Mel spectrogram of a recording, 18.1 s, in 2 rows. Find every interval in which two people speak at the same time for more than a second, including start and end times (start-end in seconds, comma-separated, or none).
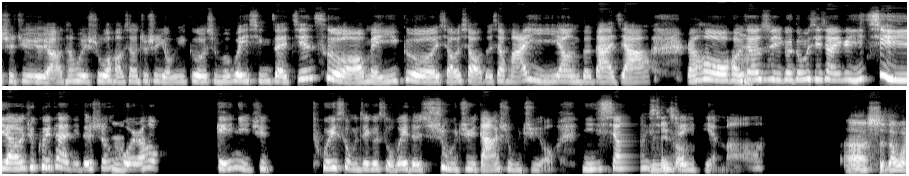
none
